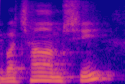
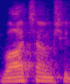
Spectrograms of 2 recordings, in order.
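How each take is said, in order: First: The first vowel is short. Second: The first vowel is long. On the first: The speaker calls it right. "So here Va, small A is there" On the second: The speaker calls it wrong.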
